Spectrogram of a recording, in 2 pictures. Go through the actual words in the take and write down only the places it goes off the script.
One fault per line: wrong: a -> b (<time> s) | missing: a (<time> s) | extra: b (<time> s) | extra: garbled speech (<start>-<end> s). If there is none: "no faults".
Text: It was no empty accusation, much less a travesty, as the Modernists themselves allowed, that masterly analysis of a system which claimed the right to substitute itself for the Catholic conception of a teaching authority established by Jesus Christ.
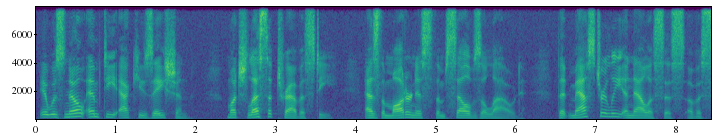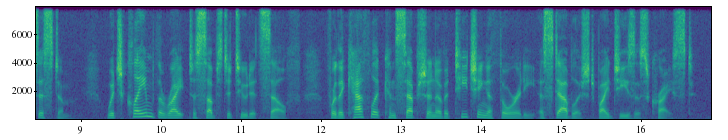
no faults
